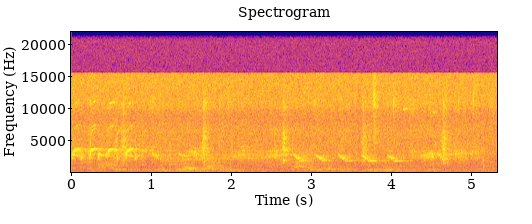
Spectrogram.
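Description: Near silence with a bird faintly chirping in the background: a run of short, repeated high chirps at the start and another from about three seconds in.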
